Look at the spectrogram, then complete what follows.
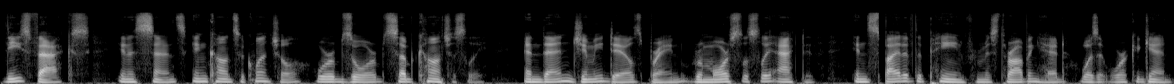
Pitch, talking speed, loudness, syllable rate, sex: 115 Hz, 150 wpm, -22 LUFS, 5.0 syllables/s, male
